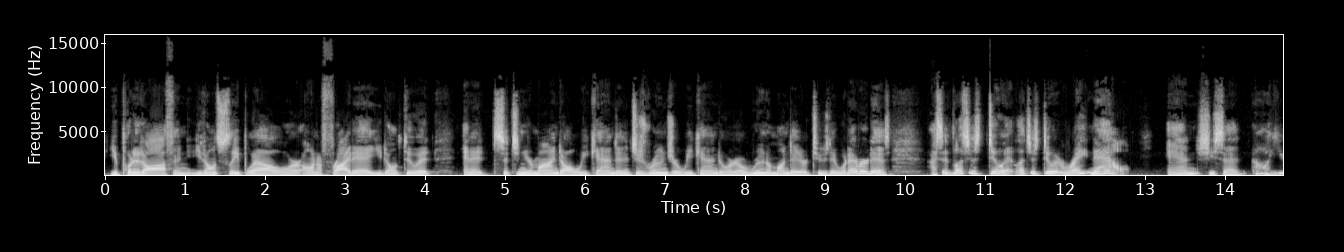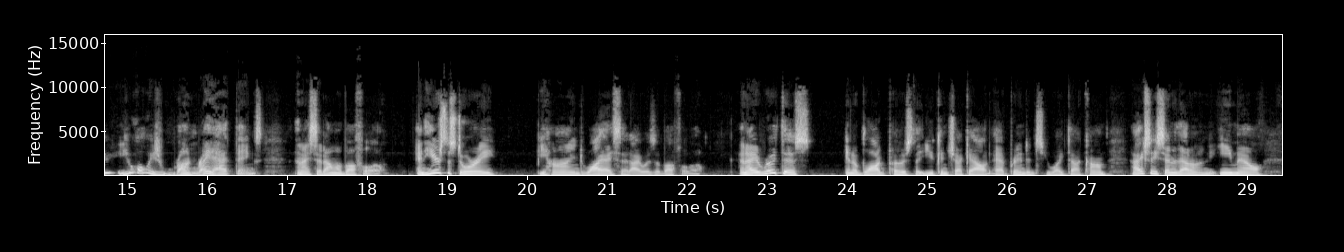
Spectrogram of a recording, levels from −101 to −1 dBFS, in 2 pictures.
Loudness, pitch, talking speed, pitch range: -17 LUFS, 150 Hz, 215 wpm, 140-170 Hz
